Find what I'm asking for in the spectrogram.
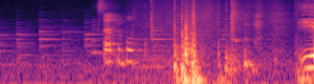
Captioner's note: thud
